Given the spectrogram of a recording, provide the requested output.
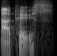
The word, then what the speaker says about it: Arceus: I, I'm not gonna bother saying it because I, I call it Arceus or Arceus, yeah. but yeah. apparently, and I don't know how true this is. Apparently, the proper pronunciation is Arcus and I hate that.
